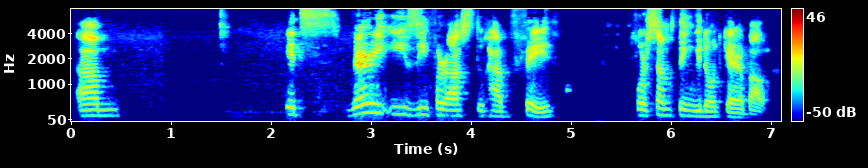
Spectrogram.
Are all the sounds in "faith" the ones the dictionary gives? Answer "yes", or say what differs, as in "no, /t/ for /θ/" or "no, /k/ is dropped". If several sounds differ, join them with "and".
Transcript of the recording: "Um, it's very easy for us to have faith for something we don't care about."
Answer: yes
